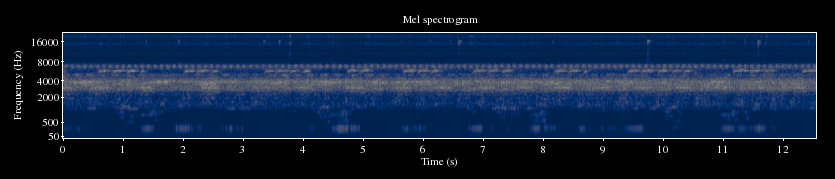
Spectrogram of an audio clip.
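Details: Insects calling at midnight: a dense, steady high-pitched buzzing chorus with rows of rapid ticking pulses on top, while low croak-like notes repeat irregularly beneath throughout.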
